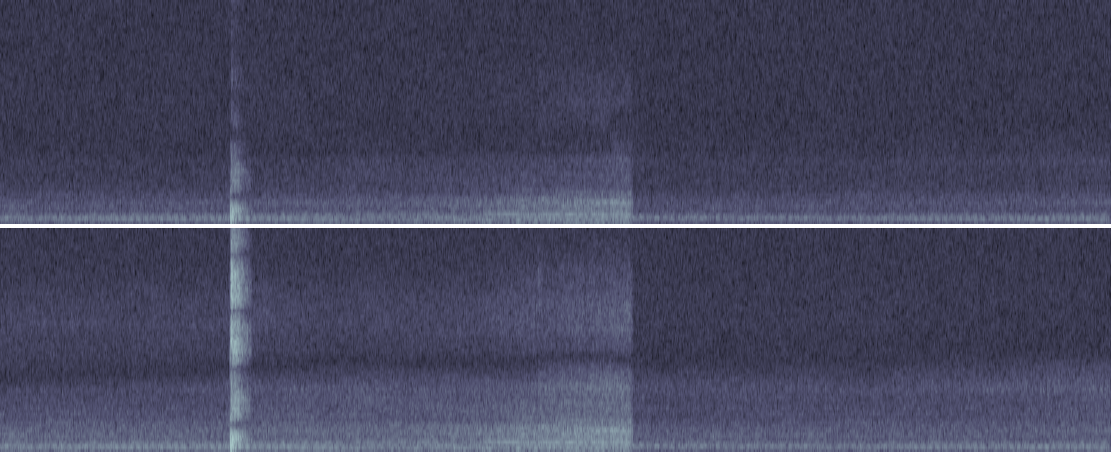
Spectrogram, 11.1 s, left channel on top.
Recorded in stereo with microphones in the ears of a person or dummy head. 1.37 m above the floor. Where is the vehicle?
45° right (ahead or behind); by 11.1 s 30° right (ahead or behind).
